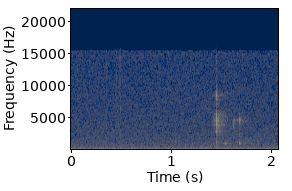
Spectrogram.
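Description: Near silence with two faint quick clicks of computer keys close together about a second and a half in.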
